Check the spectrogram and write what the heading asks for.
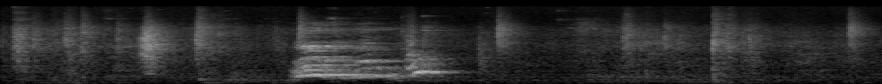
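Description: A dog gives one drawn-out bark about a second and a half in, then a brief second bark just after, among scattered light clicks.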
